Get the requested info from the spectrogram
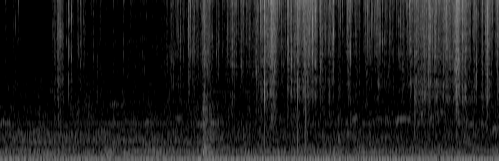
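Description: A crinkly foil cat toy crackling and crinkling as it is squeezed in a hand and bitten by a cat. It starts about a second in and grows louder from about halfway.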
